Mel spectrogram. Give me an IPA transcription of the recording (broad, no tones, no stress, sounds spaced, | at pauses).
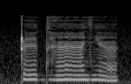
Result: ʈ e dʱ ɛ̃ː zʲ ɛ̃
